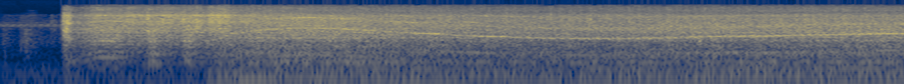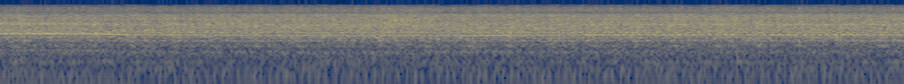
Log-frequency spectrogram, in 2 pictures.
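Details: Car after alternator replacement and belt tensioning: a quick crank catches at once and settles to a steady idle with a faint belt whistle. Squeak means a loose belt needing tightening; the engine otherwise starts normally.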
